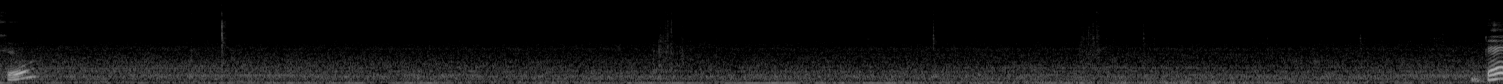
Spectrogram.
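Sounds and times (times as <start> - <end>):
low hum and hiss: 0.0 - 15.0
seed beads clicking: 6.5 - 7.3, 8.6 - 14.9.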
